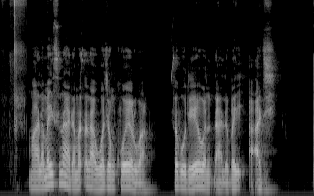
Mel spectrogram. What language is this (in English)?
Hausa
